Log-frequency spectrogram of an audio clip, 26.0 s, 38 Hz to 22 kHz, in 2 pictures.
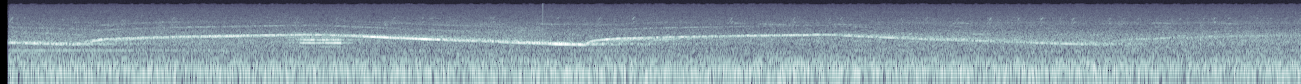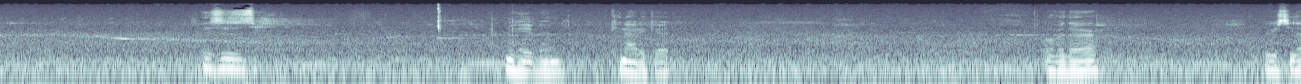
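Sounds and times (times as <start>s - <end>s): distant siren wailing: 0.1s - 25.9s.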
